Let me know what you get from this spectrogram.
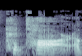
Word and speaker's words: Qatar: He pronounces it Qatar. Yeah, Qatar. No, it's Qatar, okay? It's not pronounced that way. It's Qatar. It's Q-A-T-A-R.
